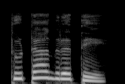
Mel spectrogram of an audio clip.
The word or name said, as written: ತುಟಾಗ್ರತೆ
